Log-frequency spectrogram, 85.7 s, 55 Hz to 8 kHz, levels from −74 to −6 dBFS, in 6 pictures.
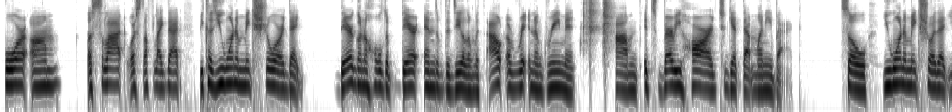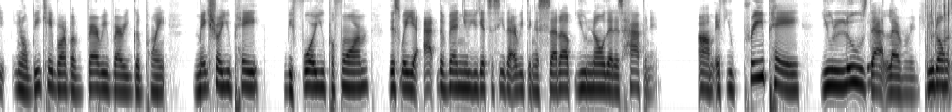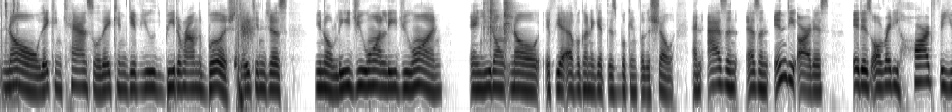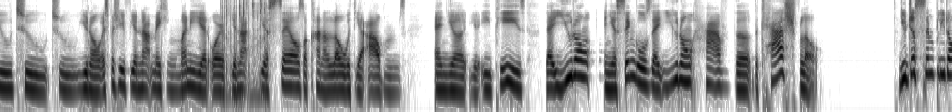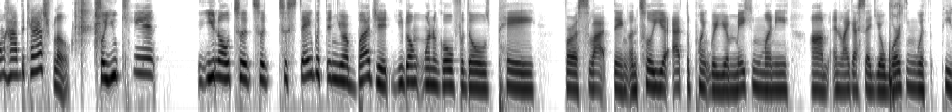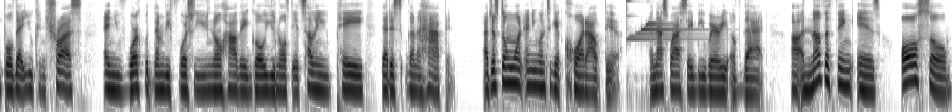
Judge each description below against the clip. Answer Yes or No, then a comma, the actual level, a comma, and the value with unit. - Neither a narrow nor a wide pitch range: Yes, average, 3.4 semitones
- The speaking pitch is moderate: Yes, medium, 160 Hz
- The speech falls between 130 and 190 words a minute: No, average, 200 wpm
